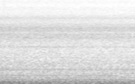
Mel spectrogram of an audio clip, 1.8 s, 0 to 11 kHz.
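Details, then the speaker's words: Marshall JCM800 2210 split-channel reverb 100 W head idling after the noise fix: only faint low hum and soft hiss, no crackle or buzz. The amp is now quiet. "Pretty nice amp. And does seem quiet now."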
